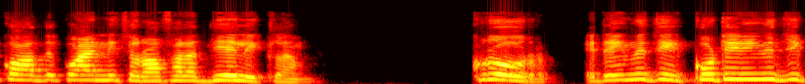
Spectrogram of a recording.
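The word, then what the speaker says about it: crore: ক্র, ক্র, ক্র, সি আর consonant blend. হ্যাঁ, ও এর sound oh, এটা সাইলেন্ট, ক্রোর। ও এর সাউন্ড, ও এর লং সাউন্ড হবে না, ক্রোর এরকম না, কারণ লং সাউন্ড দিতে গেলে আপনার কঠিন হবে, এই জন্য উচ্চারণটাকে সহজ করার জন্য ক্রোর বলা হয়, ক্রোর।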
